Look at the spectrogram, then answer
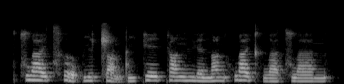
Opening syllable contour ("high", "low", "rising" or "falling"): rising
